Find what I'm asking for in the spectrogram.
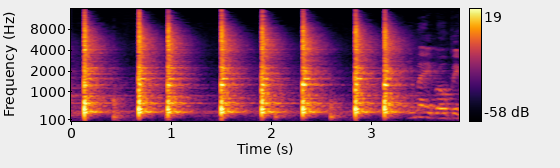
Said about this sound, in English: our clave sounds like this.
